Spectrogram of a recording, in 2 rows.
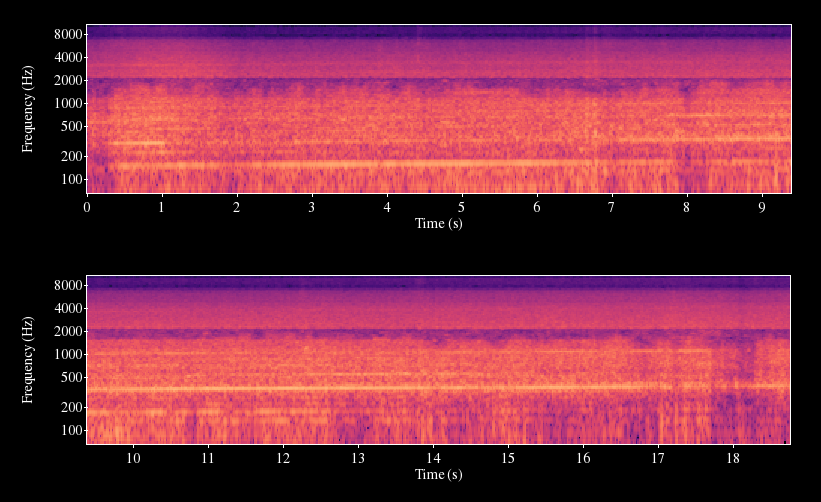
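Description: Seibu 2000-series electric train running, with its motor whine rising slowly in pitch as it gathers speed over the rumble of the wheels.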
